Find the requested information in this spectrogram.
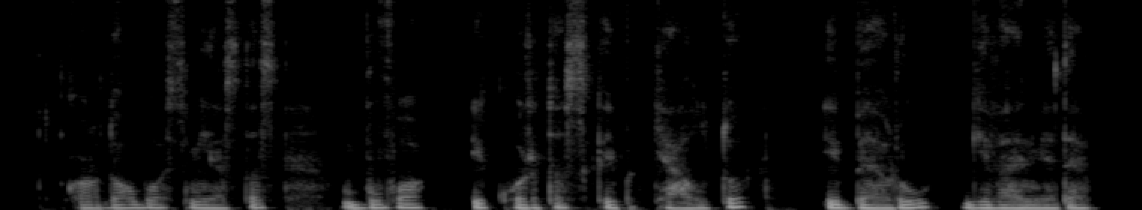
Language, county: Lithuanian, Utena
